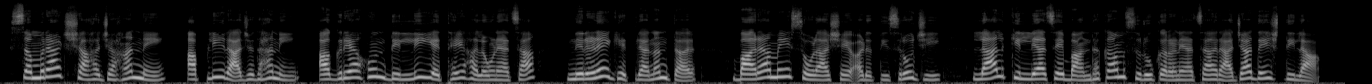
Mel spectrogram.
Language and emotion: Marathi, neutral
